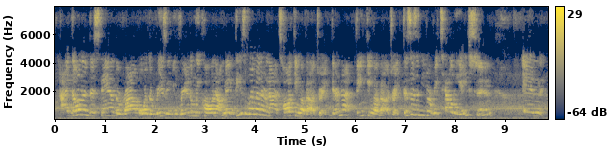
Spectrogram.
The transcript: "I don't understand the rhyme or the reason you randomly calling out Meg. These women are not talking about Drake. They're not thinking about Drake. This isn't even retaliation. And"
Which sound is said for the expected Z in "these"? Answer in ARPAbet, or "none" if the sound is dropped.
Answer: Z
